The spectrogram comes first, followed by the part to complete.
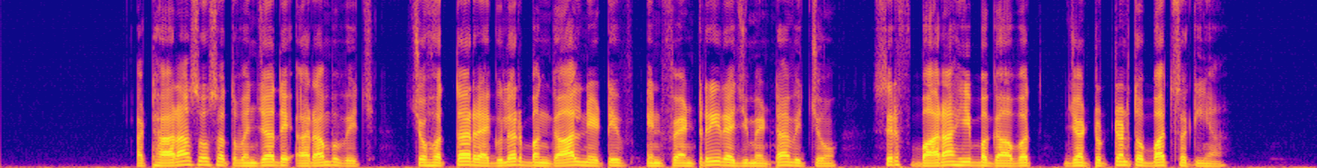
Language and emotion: Punjabi, neutral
